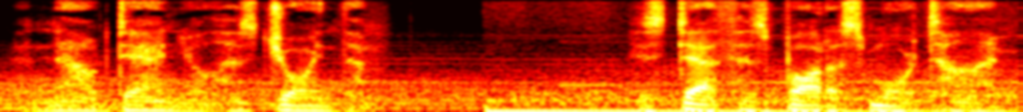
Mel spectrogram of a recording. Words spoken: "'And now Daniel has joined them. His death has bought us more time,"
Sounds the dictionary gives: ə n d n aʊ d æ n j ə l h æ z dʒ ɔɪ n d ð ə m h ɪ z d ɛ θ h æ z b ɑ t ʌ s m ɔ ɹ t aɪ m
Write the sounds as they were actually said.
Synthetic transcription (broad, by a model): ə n n aʊ d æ n j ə l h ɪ z dʒ ɔɪ n ð ə m h ɪ z d ɛ θ h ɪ z b ɑ t ʌ s m ɔ ɹ t aɪ m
